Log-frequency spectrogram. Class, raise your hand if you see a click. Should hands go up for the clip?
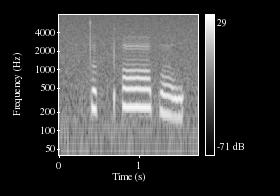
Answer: no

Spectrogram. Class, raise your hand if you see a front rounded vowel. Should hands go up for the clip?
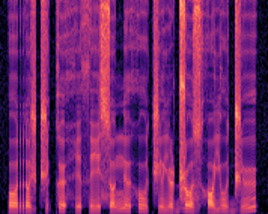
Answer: yes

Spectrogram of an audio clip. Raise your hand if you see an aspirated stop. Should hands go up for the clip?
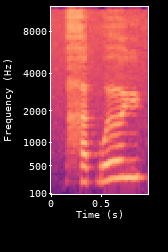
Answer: no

